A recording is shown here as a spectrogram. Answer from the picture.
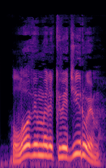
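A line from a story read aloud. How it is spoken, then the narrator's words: Snorting. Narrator (Russian): хмыкнул Арам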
